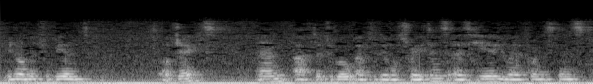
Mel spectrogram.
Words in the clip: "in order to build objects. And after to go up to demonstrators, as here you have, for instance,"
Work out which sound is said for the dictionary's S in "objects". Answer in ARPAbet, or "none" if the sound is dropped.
S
